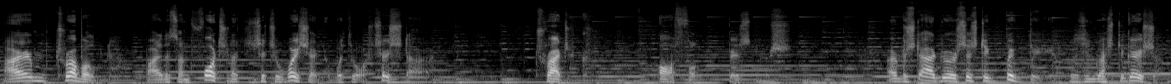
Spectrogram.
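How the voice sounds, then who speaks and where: A man's voice: mid-range voice, big pitch swings, normal speed, music in the background. A man voicing a pompous, fussy, genial king who serves as mayor, in a comic dub. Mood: solicitous. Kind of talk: comic dub character acting.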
